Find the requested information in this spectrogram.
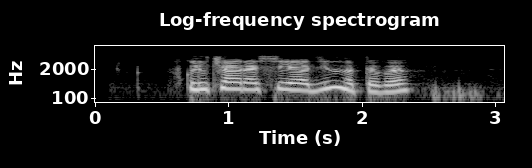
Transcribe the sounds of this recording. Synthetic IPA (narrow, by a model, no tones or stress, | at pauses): fklʲʊt͡ɕajɾɐsʲijəɐdʲinːɐt̪ɛvɛ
